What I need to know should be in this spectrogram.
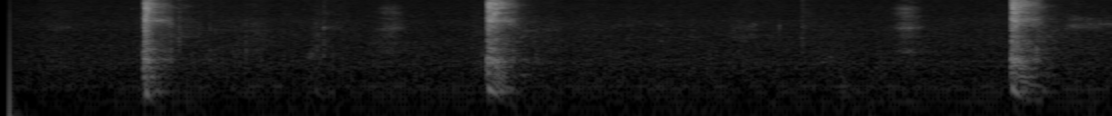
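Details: A person sneezing three times: three sharp, explosive sneezes a few seconds apart in a quiet room.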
